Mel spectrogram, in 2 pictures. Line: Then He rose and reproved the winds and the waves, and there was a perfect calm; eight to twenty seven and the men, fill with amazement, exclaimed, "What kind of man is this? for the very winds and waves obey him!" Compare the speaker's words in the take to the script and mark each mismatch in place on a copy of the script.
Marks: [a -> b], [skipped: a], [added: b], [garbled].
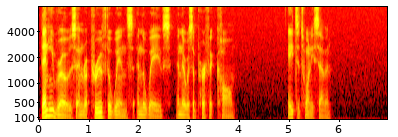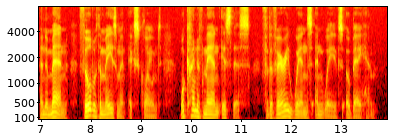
Then He rose and reproved the winds and the waves, and there was a perfect calm; eight to twenty seven and the men, [fill -> filled] with amazement, exclaimed, "What kind of man is this? for the very winds and waves obey him!"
